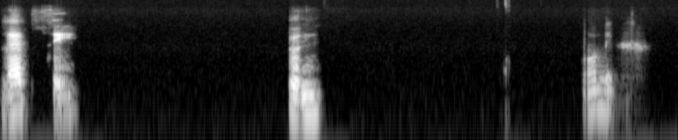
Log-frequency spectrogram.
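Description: A woman speaks calmly in short phrases over an online call.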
